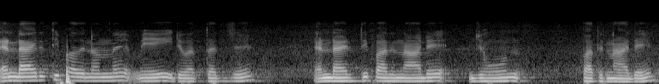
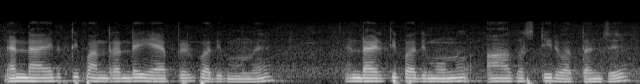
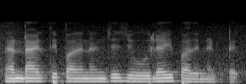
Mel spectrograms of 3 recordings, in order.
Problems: constant background noise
